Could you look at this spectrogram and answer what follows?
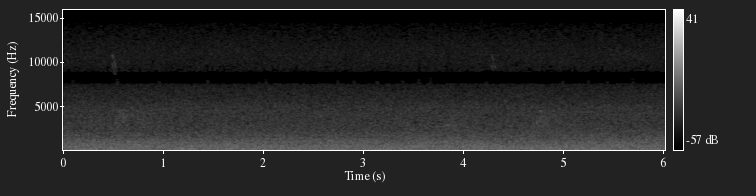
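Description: Steady, even rush of flowing water, with no separate splashes or other events.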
